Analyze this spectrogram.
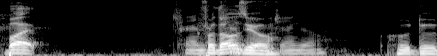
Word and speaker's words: Django: Yeah, it was Django on that bitch, with no D, actually Django Fat. But for those of you Django who do not no D transgender Django, yeah, no D.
